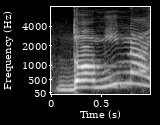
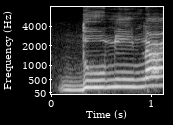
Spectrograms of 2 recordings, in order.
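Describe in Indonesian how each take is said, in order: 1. Vokal pertama terdengar seperti o. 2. Vokal pertama terdengar seperti u. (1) "kalau mau dibaca domina, maka failnya adalah Allah" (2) "yang membaca Dumina"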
